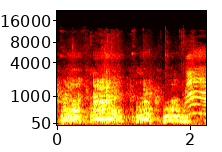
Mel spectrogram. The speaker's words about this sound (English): We're going to get the dogs fighting. Really?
